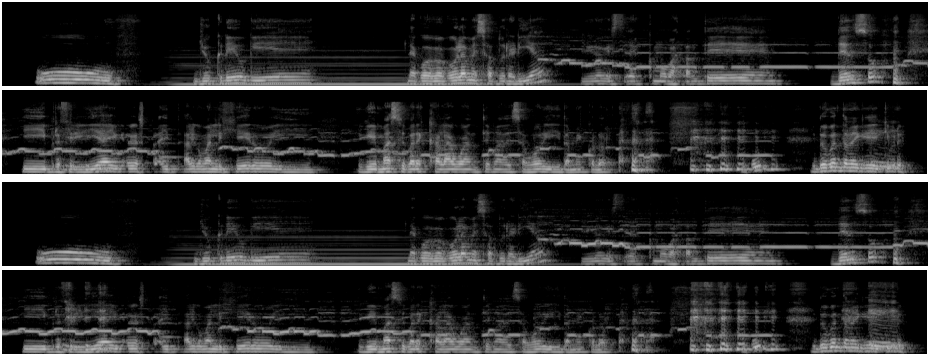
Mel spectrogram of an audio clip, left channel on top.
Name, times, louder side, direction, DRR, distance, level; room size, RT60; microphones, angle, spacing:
voice 1, 0.3-1.3 1.9-3.2 4.0-5.5 5.8-7.8 8.3-12.5 12.8-16.2 16.8-16.9 17.4-18.3, left 2 dB, 40° left, 0.5 m, -27 dB
Bowed string instrument, 1.5-6.0, right 1 dB, 10° left, 2.9 m, -37 dB
sound 1, 5.3-11.0 11.4-13.8 14.1-17.0, right 3 dB, 5° right, 0.7 m, -35 dB
voice 2, 9.9-10.3 16.1-17.3 17.7-18.3, right 3 dB, 30° right, 0.3 m, -31 dB
8.2 x 4.7 x 6.7 m
head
